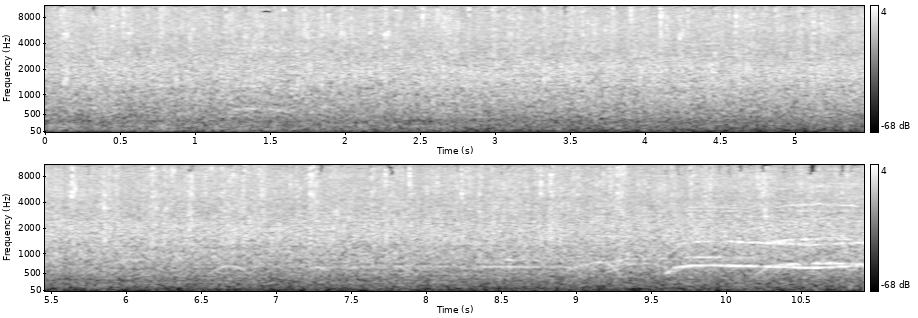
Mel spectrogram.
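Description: A large audience in a packed hall applauding steadily. A few wavering voices call out over the clapping near the end.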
